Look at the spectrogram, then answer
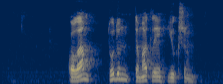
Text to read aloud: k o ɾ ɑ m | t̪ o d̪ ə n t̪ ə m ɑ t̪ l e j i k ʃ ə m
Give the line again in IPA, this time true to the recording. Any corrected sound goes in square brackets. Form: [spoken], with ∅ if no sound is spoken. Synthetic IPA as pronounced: k o [l] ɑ m | t̪ [u] d̪ ə n t̪ ə m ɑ t̪ l e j [y] k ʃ ə m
